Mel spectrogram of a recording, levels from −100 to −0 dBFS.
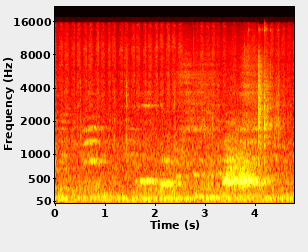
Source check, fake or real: real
